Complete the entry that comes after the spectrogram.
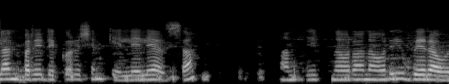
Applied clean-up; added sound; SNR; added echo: none; none; none; none.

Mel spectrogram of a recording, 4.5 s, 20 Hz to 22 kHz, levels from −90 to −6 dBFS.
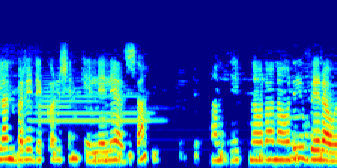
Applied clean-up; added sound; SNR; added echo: classical method Wiener filter.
